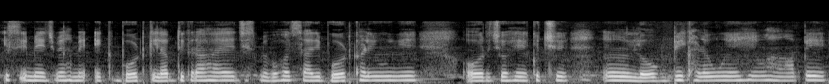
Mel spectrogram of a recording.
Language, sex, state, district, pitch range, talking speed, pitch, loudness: Hindi, female, Madhya Pradesh, Bhopal, 180-195 Hz, 210 wpm, 185 Hz, -14 LUFS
